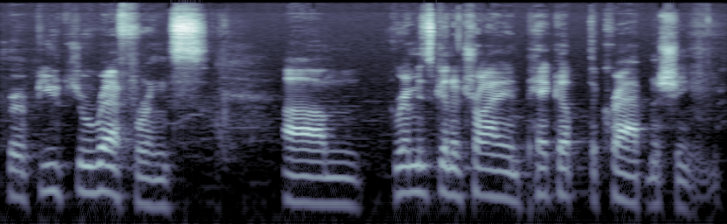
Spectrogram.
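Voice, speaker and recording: A man playing a tabletop game, narrating his character's actions and lines in a hesitant, deliberate way. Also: medium pitch, animated.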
